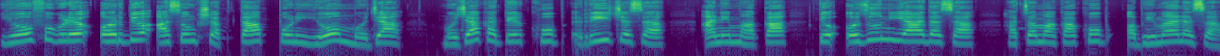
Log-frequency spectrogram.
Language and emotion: Goan Konkani, neutral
